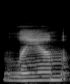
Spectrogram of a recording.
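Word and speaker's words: lamb: the n m b lam um what's the silent letter the b and last one g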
